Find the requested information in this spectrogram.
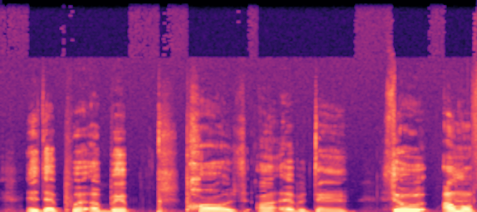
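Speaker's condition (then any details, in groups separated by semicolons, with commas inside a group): Cerebral palsy; congenital, tight muscles, affects walking and hands, past physical therapy for hand use; daily muscle relaxant three times a day; affects speaking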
